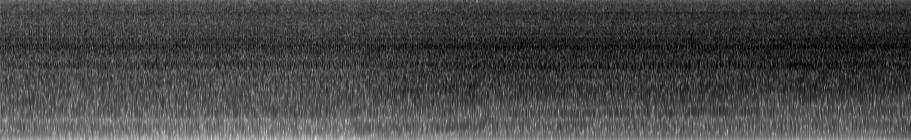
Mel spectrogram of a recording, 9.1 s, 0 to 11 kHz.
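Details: 1994 Ford Probe GT, climbing from idle to a steady 3000 rpm: no knocks or ticks, sounds healthy; oil pressure reads about 54 psi at 3000, low end of spec (49 psi believed minimum).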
